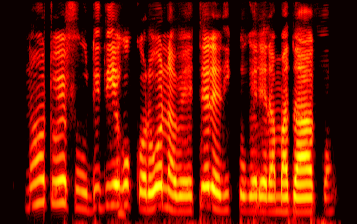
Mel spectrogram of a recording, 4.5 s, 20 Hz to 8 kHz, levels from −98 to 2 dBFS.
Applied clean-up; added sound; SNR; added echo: neural mask model Resemble Enhance denoiser.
